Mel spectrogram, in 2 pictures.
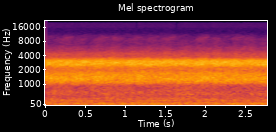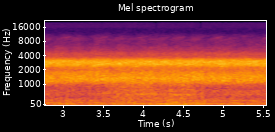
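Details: Dense frog chorus in a flooded rice paddy before rice planting, under a full flower moon at night in Japan; countless overlapping croaks merge into a steady, unbroken high trilling wall of sound with a faint low rumble beneath.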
